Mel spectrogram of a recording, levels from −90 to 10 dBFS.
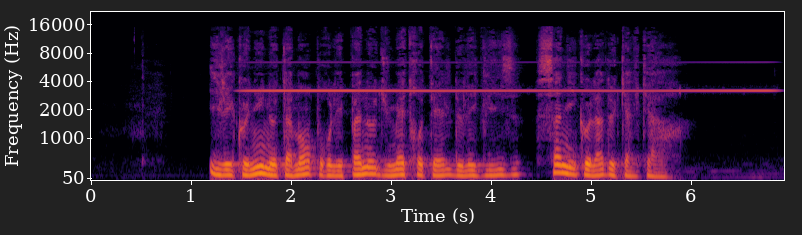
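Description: From 1.39 s to the end, the loudspeaker-to-microphone loop is likely sitting right at the edge of feedback, sustaining one frequency without building up. The result is a feedback whistle: a thin, steady 3.2 kHz tone roughly 15 dB under the speech, swelling and fading slowly in level throughout.

At 5.88 s, Bluetooth LE Audio frames were lost over about 10 ms, which fits a single dropped 10 ms LC3 frame. The decoder filled the gap by repeating the previous spectrum with scrambled phase, so the speech there turns briefly into a short noisy smear rather than a clean cut. The LC3 compression itself likely leaves only a light grainy edge.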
